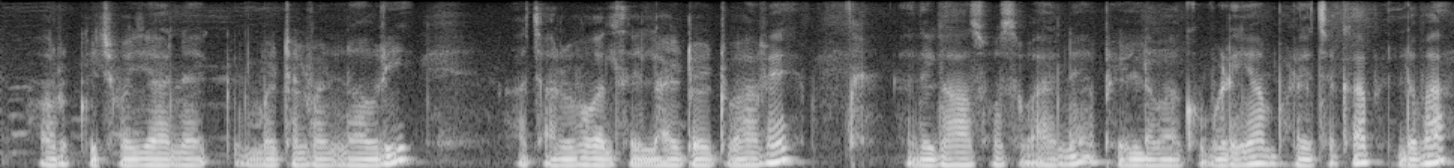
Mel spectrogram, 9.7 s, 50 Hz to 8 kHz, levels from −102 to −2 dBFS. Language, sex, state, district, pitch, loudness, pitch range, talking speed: Bhojpuri, male, Uttar Pradesh, Gorakhpur, 110 Hz, -19 LUFS, 105-135 Hz, 155 wpm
